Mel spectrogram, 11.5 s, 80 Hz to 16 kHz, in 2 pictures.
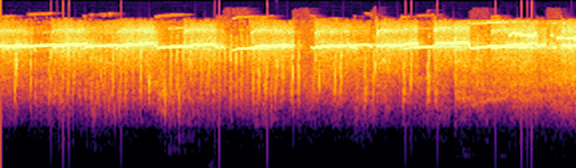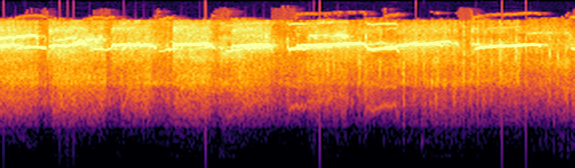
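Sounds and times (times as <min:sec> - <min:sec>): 
swiftlet chattering chorus from a swiftlet house lure sound: 0:00.1 - 0:11.5.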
